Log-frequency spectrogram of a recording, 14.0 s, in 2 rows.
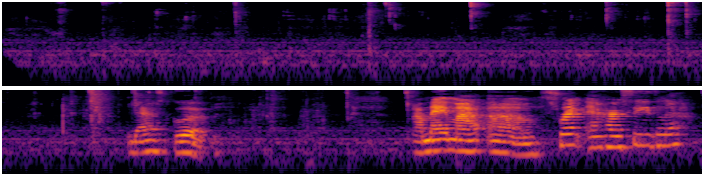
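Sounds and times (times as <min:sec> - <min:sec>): person chewing shellfish: 0:00.0 - 0:08.2
wet mouth clicks and smacks: 0:06.0 - 0:07.0.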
